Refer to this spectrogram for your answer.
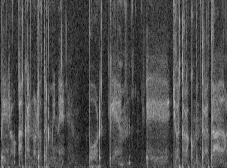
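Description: Loud background noise in a dry sound with no echo. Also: woman. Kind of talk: casual vlog chat. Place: home room. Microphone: studio mic.

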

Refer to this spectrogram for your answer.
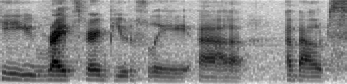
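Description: Over light background noise, a woman with an American accent and fairly low pitch speaks at a very slow pace. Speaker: novelist. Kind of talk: author talk. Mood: relaxed, smiling. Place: cafe. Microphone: camera far.

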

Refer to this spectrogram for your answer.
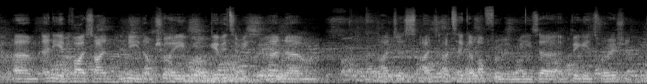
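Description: A fairly quick pace under loud background noise. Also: man. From Wales, Cardiff. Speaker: professional boxer. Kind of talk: post-fight interview. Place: hall.

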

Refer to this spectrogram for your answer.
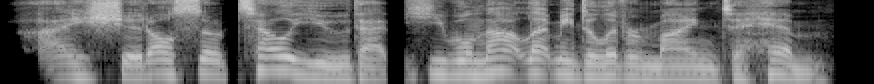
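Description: A man puts on a whiny character voice, fairly high-pitched, with lively intonation at a moderate pace. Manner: cajoling, falsely warm, anxious; whining, fearful.

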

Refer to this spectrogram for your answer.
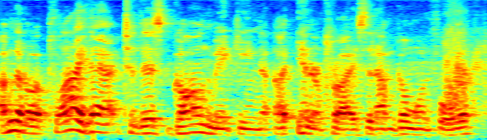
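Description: A man's voice over light background noise, with audible room echo. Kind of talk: casual workshop vlog explanation. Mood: relaxed, good-humored. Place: workshop. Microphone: camera far.

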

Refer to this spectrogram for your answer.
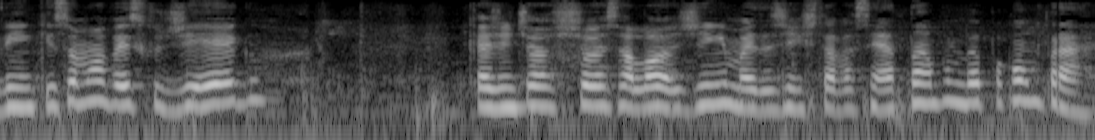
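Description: Over light background noise, a woman with a high pitch speaks at a very fast pace with fairly even intonation. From Brazil, Presidente Prudente, São Paulo state; São Paulo state, Brazil. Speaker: vlogger. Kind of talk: casual vlog. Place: street. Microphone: phone near.

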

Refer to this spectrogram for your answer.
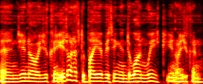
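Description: Recorded dry with no echo over a quiet background, a man speaks with a Kerry accent. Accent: Irish (Kerry). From Ireland, County Kerry; Ireland. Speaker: golf coach. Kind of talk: interview. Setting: radio studio. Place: studio. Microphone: studio mic.

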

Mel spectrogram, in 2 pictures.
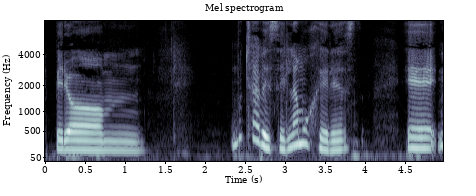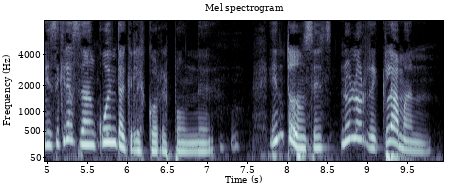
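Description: Very slow speech with long, frequent pauses comes through with a dry sound and no echo. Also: woman, quiet background. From Argentina, La Plata; Argentina. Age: 50s. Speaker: political activist; guest. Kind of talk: radio interview. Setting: radio studio. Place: studio. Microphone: studio mic.

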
